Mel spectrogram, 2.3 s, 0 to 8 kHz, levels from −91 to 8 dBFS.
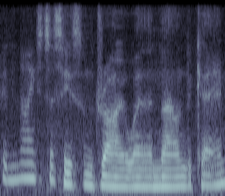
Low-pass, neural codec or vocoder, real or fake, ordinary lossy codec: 7.2 kHz; codec, 16 kHz in and 24 kHz out, 0.6 kbps, FocalCodec, streaming, 4096 codes; fake; Opus, 64 kbps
